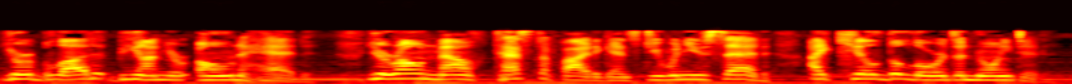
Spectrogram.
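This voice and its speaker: An actor playing a commanding, grief-laden biblical warrior king in a dramatized audio Bible, declaiming slowly and solemnly. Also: on the high side, dull audio, faint music behind. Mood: stern, accusing. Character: David, grieving, commanding warrior king of Israel.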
